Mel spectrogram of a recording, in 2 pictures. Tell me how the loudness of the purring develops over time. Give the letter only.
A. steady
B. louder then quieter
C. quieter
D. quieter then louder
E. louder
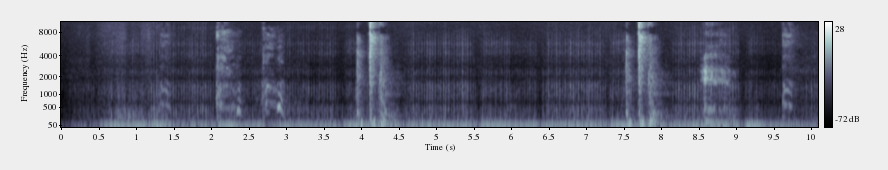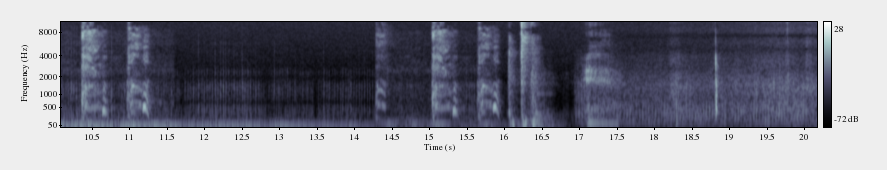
D.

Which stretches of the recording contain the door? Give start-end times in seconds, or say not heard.
3.9-4.6, 7.3-9.0, 16.1-17.6.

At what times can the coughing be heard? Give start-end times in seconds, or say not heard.
1.3-3.3, 9.6-11.6, 14.2-16.0.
